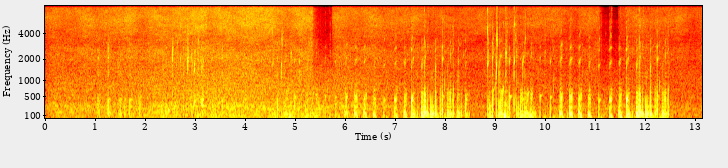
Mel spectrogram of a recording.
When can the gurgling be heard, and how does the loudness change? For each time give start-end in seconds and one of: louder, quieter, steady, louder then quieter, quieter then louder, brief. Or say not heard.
1.0-12.5 louder.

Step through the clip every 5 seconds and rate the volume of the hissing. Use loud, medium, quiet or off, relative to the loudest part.
loud, medium, medium.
